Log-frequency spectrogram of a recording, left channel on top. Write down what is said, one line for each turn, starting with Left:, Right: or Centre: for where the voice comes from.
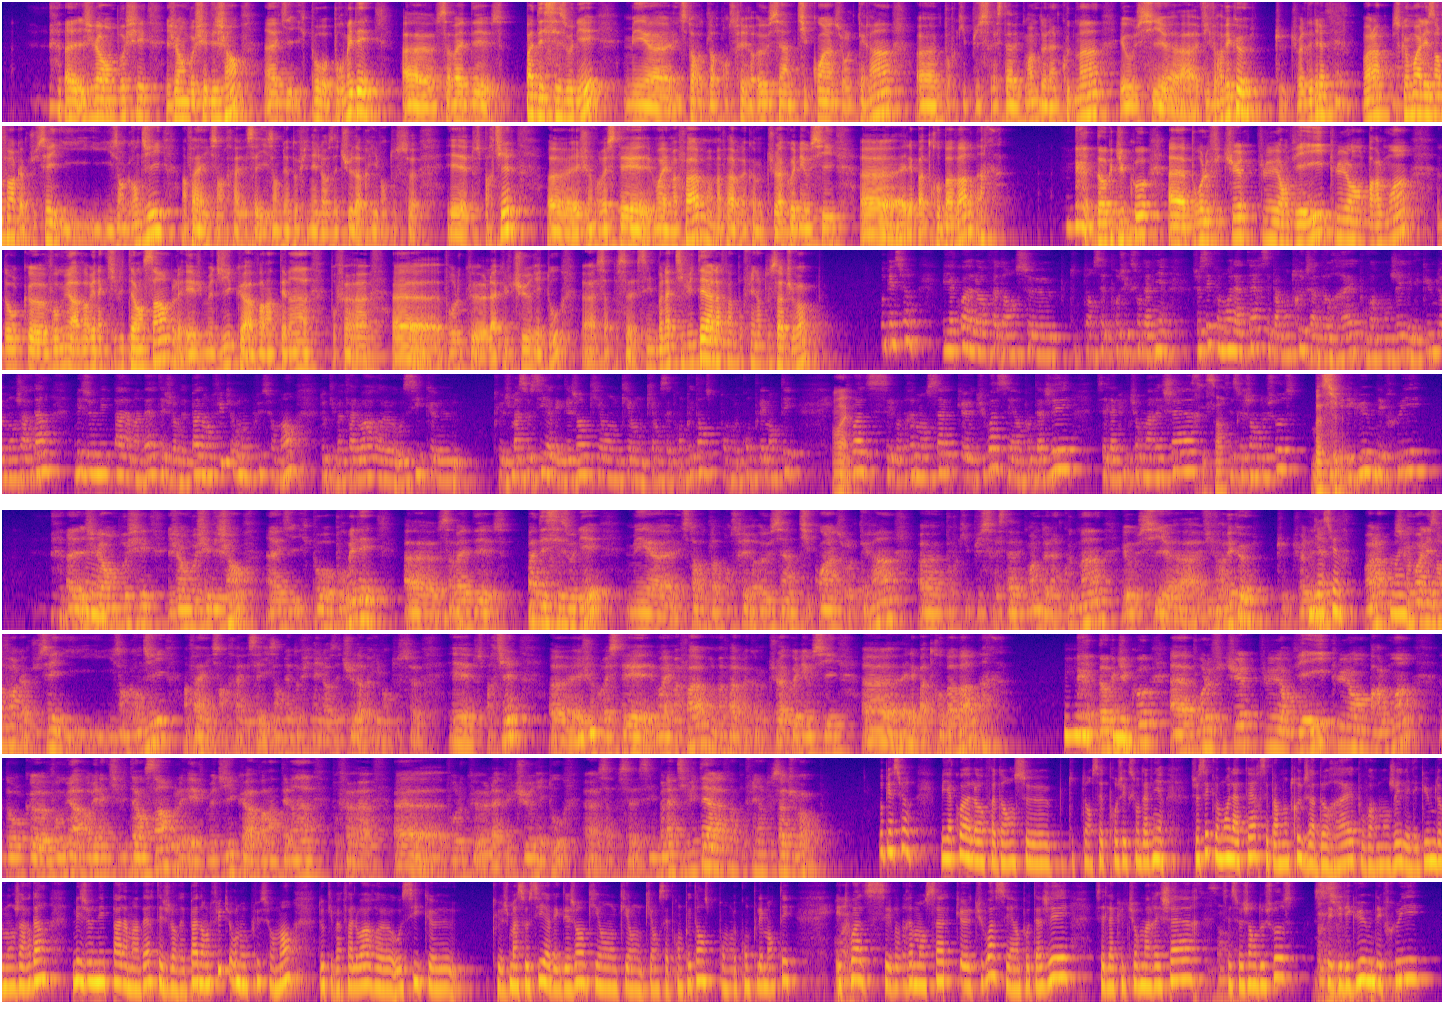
Left: Euh, je
Right: Ouais.
Left: vais embaucher, je vais embaucher des gens euh, qui pour pour m'aider. Euh,
Right: D'accord.
Left: ça va être des pas des saisonniers, mais euh, l'histoire de leur construire eux aussi un petit coin sur le terrain euh, pour qu'ils puissent rester avec moi, me donner un coup de main et aussi euh, vivre avec eux. Tu, tu vois le
Right: Bien
Left: délire?
Right: sûr.
Left: Voilà,
Right: Ouais.
Left: parce que moi, les enfants, comme tu sais, ils, ils ont grandi. Enfin, ils sont, en train- ça- ils ont bientôt fini leurs études. Après, ils vont tous euh, et tous partir. Euh, et
Right: Mhm.
Left: je vais me rester moi et ma femme. Ma femme, comme tu la connais aussi, euh, elle est pas trop bavarde.
Right: Mhm.
Left: Donc
Right: Mhm.
Left: du coup, euh, pour le futur, plus on vieillit, plus on parle moins. Donc euh, vaut mieux avoir une activité ensemble. Et je me dis qu'avoir un terrain pour faire euh, euh, pour le, cu- la culture et tout, euh, ça, ça- c'est une bonne activité à la fin pour finir tout ça, tu vois?
Right: Oui, bien sûr. Mais il y a quoi alors, enfin, dans ce, dans cette projection d'avenir? Je sais que moi, la terre, c'est pas mon truc. J'adorerais pouvoir manger les légumes de mon jardin, mais je n'ai pas la main verte et je l'aurai pas dans le futur non plus, sûrement. Donc, il va falloir euh, aussi que, que je m'associe avec des gens qui ont, qui ont, qui ont cette compétence pour me complémenter.
Left: Ouais,
Right: Et toi, c'est vraiment ça que tu vois, c'est un potager, c'est de la culture maraîchère,
Left: c'est ça.
Right: c'est ce genre de choses,
Left: Bah,
Right: c'est
Left: sin-
Right: des légumes, des fruits.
